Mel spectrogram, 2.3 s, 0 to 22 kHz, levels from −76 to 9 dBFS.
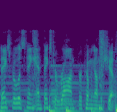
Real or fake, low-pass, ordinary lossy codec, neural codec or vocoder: real; 7.2 kHz; MP3, 32 kbps; none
